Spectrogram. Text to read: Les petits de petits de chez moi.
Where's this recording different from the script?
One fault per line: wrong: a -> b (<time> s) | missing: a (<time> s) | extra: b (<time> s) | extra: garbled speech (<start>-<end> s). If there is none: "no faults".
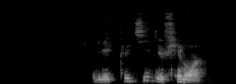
missing: petits de (1.6 s)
